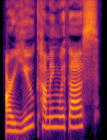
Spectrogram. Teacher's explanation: Repeat this question with a rising intonation at the end.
